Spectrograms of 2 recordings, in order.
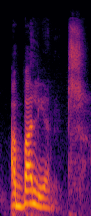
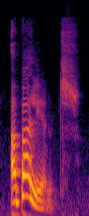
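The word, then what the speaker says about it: ebullient: The word is aboliant. Abaliant. And here's here is its pronunciation. U ba leant. Although the word starts with an e, the pronunciation is uh okay.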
